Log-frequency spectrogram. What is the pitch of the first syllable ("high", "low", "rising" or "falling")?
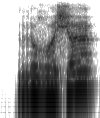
low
